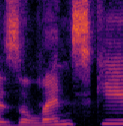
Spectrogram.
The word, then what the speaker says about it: Zelensky: uh but then what's what's the guy in ukraine is a zelensky is how it's pronounced yeah uh what does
